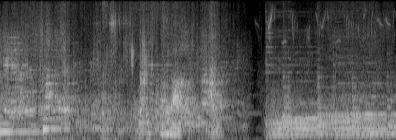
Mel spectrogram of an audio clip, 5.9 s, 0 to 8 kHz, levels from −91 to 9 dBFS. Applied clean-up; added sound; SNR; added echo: neural separator model SepFormer DNS4.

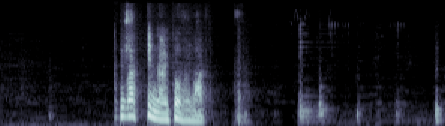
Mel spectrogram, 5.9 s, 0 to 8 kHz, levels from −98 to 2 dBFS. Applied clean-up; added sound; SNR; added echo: neural mask model DeepFilterNet 3.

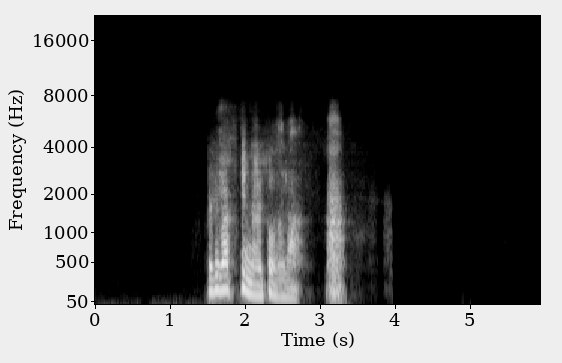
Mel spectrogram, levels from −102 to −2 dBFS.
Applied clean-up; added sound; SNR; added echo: neural mask model Resemble Enhance denoiser.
